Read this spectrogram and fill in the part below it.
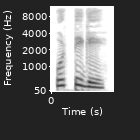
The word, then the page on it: ಓಡಿಕೆ: Kannada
